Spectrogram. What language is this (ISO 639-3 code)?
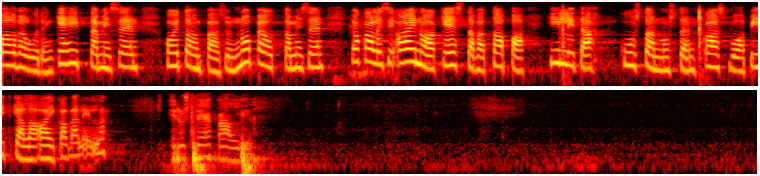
fin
